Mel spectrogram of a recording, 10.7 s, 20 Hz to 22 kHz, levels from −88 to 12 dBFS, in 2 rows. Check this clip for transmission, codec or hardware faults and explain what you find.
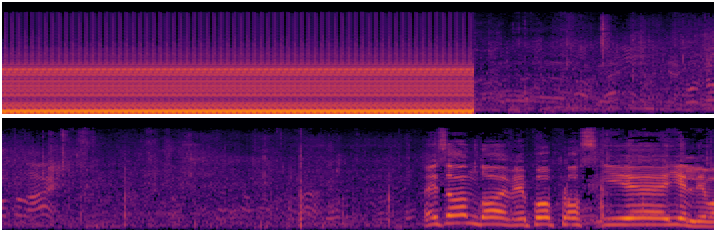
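One fault is present: a system hang loop. It is already under way when the clip begins and lasts until 3.54 s. A single 21.33 ms slice of audio repeats exactly, about 165 times. The system froze, but the sound hardware kept replaying the same stretch of its ring buffer. The loop length fits a 1024-sample buffer. Because the slice is so short, it comes across as a steady, mechanical buzz at 46.9 Hz rather than a stutter.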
